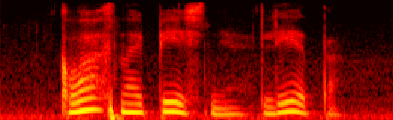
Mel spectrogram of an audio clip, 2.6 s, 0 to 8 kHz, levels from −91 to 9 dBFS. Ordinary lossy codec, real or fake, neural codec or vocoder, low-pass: none; real; none; 7.2 kHz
